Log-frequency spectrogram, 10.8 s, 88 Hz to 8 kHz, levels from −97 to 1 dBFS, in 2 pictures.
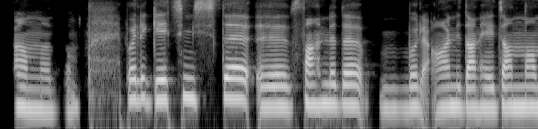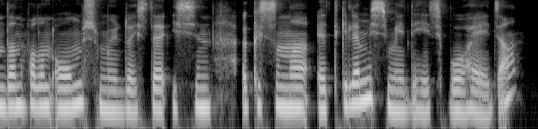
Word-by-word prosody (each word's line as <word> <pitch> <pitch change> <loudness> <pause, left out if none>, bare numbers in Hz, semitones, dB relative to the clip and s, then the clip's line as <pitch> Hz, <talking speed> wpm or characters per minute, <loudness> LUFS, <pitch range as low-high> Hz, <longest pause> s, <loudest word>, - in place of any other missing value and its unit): Anladım. 180 -2 -3 0.5
Böyle 250 +1 +2
geçmişte, 250 +1 +3
eee, 195 +1 +1
sahnede, 210 -1 +2 0.2
ımm, 185 0 -9
böyle 195 0 -1
aniden 185 0 +1
heyecanlandığın 190 +1 +1
falan 195 0 -2
olmuş 190 +4 +1
muydu? 170 -1 -4
İşte, 175 +2 -2
işin 185 +1 -1 0.3
akışını 190 -1 0
etkilemiş 215 +7 +1
miydi 170 -2 -4
hiç 165 +1 -7
bu 165 0 -2
heyecan? 175 - -4
190 Hz, 110 wpm, -23 LUFS, 180-210 Hz, 0.5 s, geçmişte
